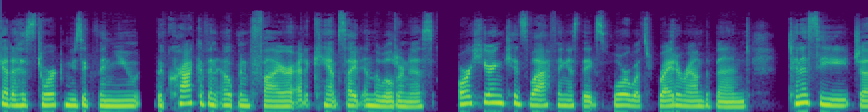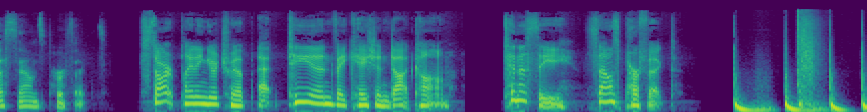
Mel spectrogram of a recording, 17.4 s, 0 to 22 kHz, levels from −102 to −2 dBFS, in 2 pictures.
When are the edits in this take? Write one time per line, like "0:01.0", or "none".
0:15.9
